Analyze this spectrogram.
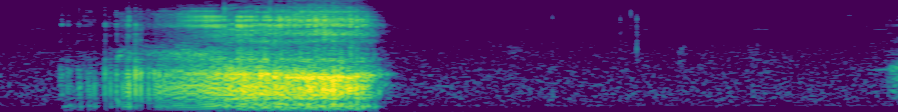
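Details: Father snoring: one rising, rough, rattling snore lasting about a second and a half on an in-breath, then quiet.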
